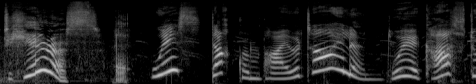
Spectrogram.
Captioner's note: oinks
